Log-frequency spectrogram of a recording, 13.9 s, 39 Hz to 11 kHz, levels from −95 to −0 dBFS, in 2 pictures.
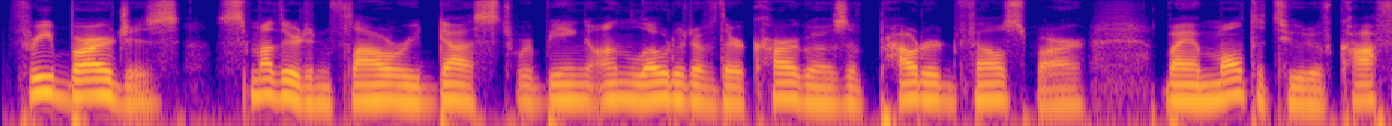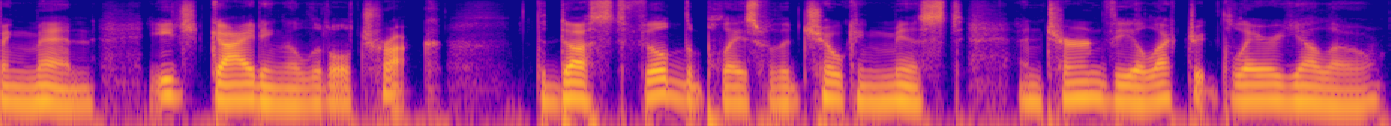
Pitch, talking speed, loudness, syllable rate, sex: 125 Hz, 175 wpm, -22 LUFS, 5.4 syllables/s, male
